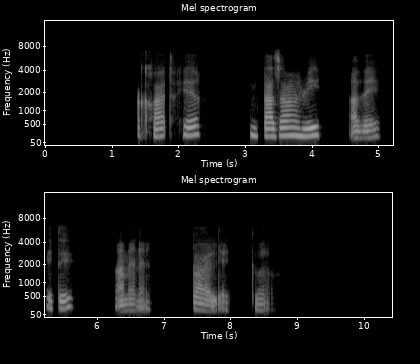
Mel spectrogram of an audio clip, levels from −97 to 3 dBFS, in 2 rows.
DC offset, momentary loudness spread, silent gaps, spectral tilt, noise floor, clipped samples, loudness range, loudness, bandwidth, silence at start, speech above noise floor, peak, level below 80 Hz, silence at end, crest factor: under 0.1%; 17 LU; 2.39-3.07 s, 3.23-3.27 s, 4.17-4.56 s, 5.03-5.23 s, 5.34-5.41 s, 5.66-6.26 s, 6.82-7.43 s, 8.02-8.32 s; -4.5 dB/octave; under -90 dBFS; under 0.1%; 9 LU; -44 LUFS; 6.8 kHz; 1.4 s; over 47 dB; -22 dBFS; under -90 dBFS; 1.9 s; 24 dB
